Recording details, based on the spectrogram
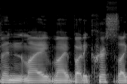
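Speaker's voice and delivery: ordinary talk, nothing marked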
